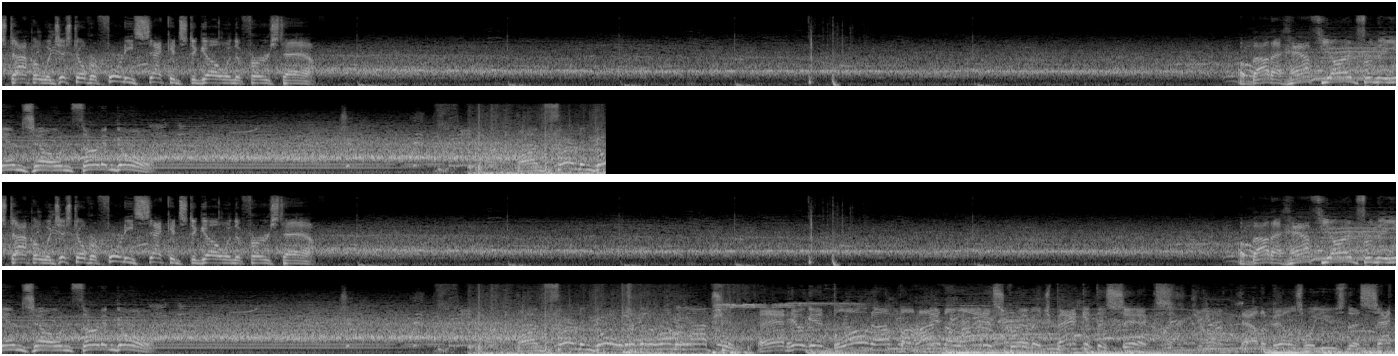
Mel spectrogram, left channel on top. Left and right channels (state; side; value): drops out; left; at 20.0 s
